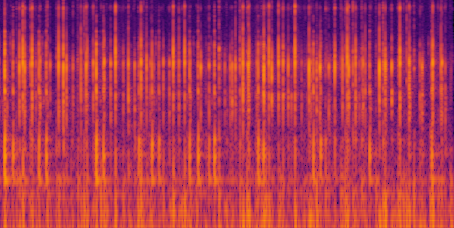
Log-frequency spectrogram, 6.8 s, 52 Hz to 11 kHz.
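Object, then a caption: Mechanical keyboard with plastic keycaps. Fingertips type continuously on a mechanical keyboard with cream and purple plastic keycaps. A rapid, steady stream of short, bright clacks centered around 2 kHz cuts off almost instantly, with little low end and a faint steady hum underneath.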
